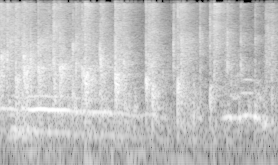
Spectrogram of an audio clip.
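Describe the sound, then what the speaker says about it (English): Brisk applause from a small group of participants at a kitchen remedies session, dense clapping at first that thins into scattered claps, close by, with voices talking over it. "Let's give a round of applause to our participants"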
